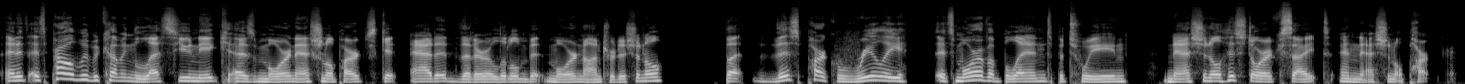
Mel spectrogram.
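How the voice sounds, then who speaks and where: A man's voice: medium pitch, normal speed, smooth, no room sound, studio quality. A man co-hosting a podcast, chatting in a playful, rambling way and laughing often. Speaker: podcast co-host. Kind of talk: casual podcast chat.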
